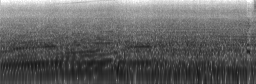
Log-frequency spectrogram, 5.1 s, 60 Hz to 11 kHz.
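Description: A 1,360hp Koenigsegg Agera N hypercar accelerates hard from inside the cabin, its engine note climbing in a loud continuous drone, dropping briefly at a gear change around midway, then rising again.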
